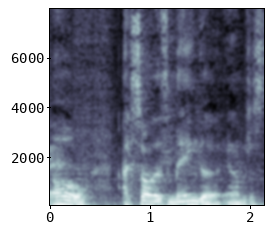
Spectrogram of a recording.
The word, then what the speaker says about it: manga: hear it, I'm just like, it's not a manga. It's pronounced manga.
